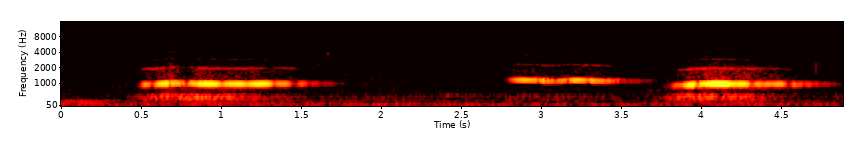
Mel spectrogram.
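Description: Someone whistles a short song melody in three clear phrases separated by brief pauses, each a pure sustained tone that slides gently in pitch, close and alone with no talking.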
